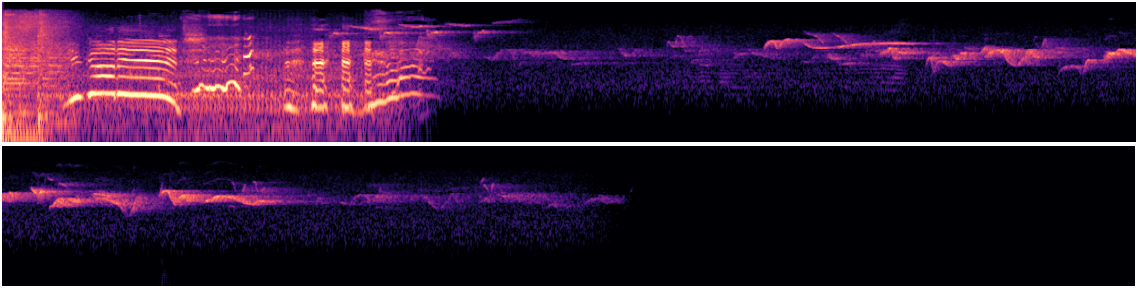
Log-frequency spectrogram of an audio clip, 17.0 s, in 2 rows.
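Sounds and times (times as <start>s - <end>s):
songbirds chirping: 0.4s - 13.3s.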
